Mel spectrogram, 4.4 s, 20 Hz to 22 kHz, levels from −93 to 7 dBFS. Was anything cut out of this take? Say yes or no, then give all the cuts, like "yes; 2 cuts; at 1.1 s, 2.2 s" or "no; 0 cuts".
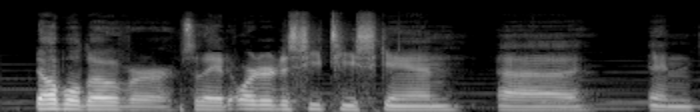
yes; 1 cut; at 1.1 s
